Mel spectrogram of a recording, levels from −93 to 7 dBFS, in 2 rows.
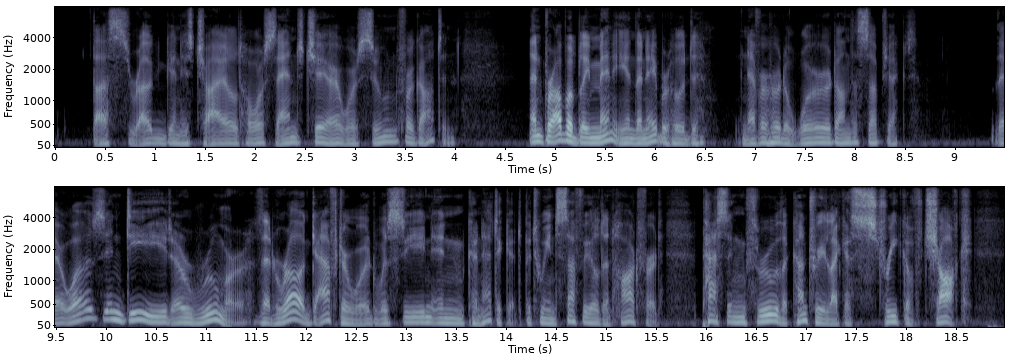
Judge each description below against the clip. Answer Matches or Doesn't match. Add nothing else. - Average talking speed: Matches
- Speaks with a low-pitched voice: Matches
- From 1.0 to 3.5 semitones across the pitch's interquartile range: Doesn't match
